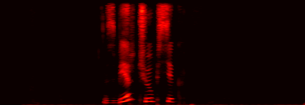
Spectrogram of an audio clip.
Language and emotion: Russian, positive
